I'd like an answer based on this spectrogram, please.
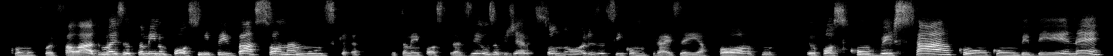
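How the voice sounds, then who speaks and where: A woman's voice: on the high side, lo-fi sound. A woman educator giving an informal online talk to parents, explaining patiently with frequent tag fillers and restarts.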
